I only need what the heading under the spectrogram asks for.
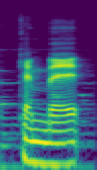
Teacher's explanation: It's worth mentioning that actually the me of Kenmei, actually mei or me, depending on the pronunciation, in standard Japanese nowadays it would be long e simply, but there's also the other variant.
